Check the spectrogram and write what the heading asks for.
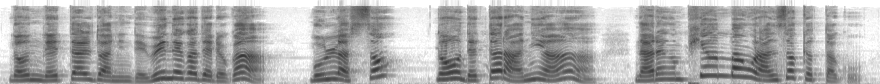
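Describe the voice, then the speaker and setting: A woman voicing a harsh stepmother who coldly scolds and shouts. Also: fairly high pitch, very animated, moderate pace. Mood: cold, yelling. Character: harsh stepmother, cold and angry.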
